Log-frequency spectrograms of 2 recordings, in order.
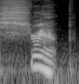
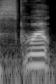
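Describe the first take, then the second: First: The word begins with an shr sound. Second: The word begins with an scr sound. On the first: This is the word they are aiming for. "they're trying to say shrimp" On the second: This is how local people used to say it. "How they used to say down here"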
